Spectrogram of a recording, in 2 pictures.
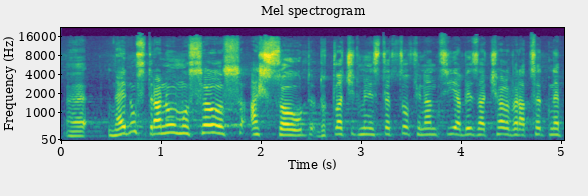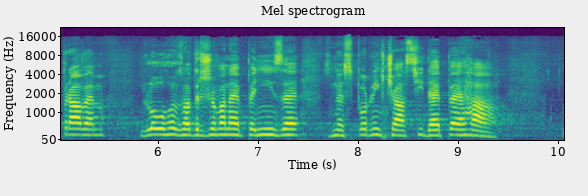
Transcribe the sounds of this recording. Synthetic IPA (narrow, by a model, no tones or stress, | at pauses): najɛdnust̪ɾanumusɛlsʔaʃso̞wtdo̞t̪lat͡ʃɪt̪mɪnɪst̪ɛɾst̪vofɪnant͡siːabɪzat͡ʃalvɾat͡sɛt̪nɛpɾaːvɛm | dlowɦo̞zadr̩ʒo̞vanɛːpɛɲiːzɛ | znɛspo̞ɾniːxt͡ʃaːsciːdɛːpɛːɦaː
